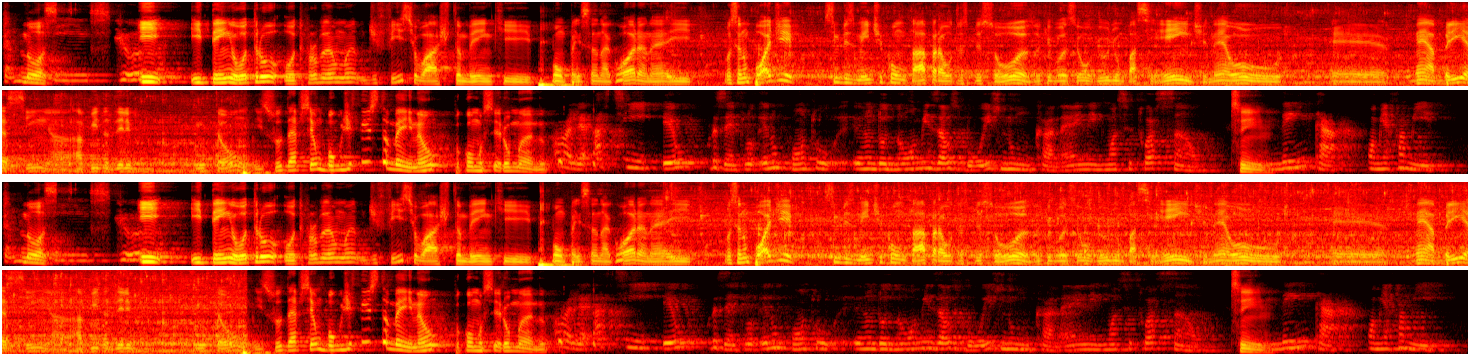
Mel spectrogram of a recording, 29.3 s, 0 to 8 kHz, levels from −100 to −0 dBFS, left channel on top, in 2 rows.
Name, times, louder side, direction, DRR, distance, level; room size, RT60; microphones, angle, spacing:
voice 1, 0.0-1.5 14.0-16.2 20.2-26.7 27.3-28.0 28.3-29.0, left 1 dB, 75° left, 0 dB, 3.3 m, -48 dB
voice 2, 1.9-6.9 7.2-8.0 8.2-12.8 13.3-16.0 16.6-20.1 26.9-27.3, equal, ahead, 13 dB, 1.0 m, -33 dB
Water tap faucet / Sink (filling or washing), 5.4-17.1, right 3 dB, 70° right, 1.1 m, -39 dB
28.0 x 25.5 x 7.5 m, 0.73 s
head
